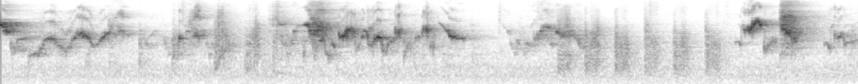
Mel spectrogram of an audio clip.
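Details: Budgerigars in a domestic singing flock produce rapid chirping chatter, dense buzzy trills, a short gap midway, then renewed high tweets.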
